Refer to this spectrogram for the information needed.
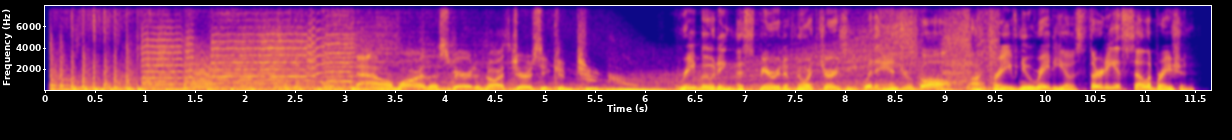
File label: name shout; Hit Radio; Reboot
